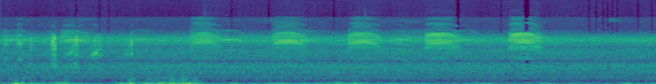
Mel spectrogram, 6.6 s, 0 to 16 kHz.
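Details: Northern royal albatross at a nest cam on 22.02.11, a skycall of courtship as the partner returns. Drawn-out braying notes repeat about every 0.7 seconds against a constant low wind roar.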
